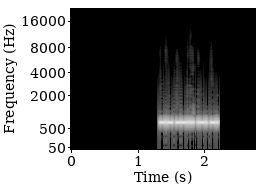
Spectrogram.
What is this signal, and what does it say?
Morse code, heard as a keyed tone, about 55 wpm, 700 Hz. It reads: K7RN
